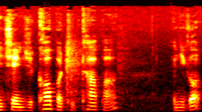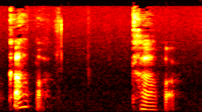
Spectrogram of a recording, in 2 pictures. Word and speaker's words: kappa: the y cell now the next letter is kappa kappa if you think of cops and copper even though there is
